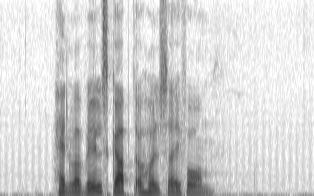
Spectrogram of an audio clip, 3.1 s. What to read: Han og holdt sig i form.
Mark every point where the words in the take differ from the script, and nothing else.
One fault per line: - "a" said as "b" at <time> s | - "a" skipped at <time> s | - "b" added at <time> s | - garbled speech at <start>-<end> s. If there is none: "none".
- "var velskabt" added at 0.7 s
